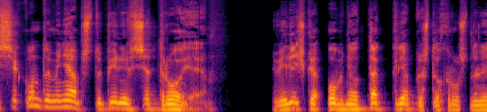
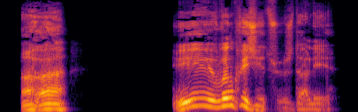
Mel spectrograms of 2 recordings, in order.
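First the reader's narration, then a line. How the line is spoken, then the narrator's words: Gloomy. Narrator (Russian): добавил Славик мрачно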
